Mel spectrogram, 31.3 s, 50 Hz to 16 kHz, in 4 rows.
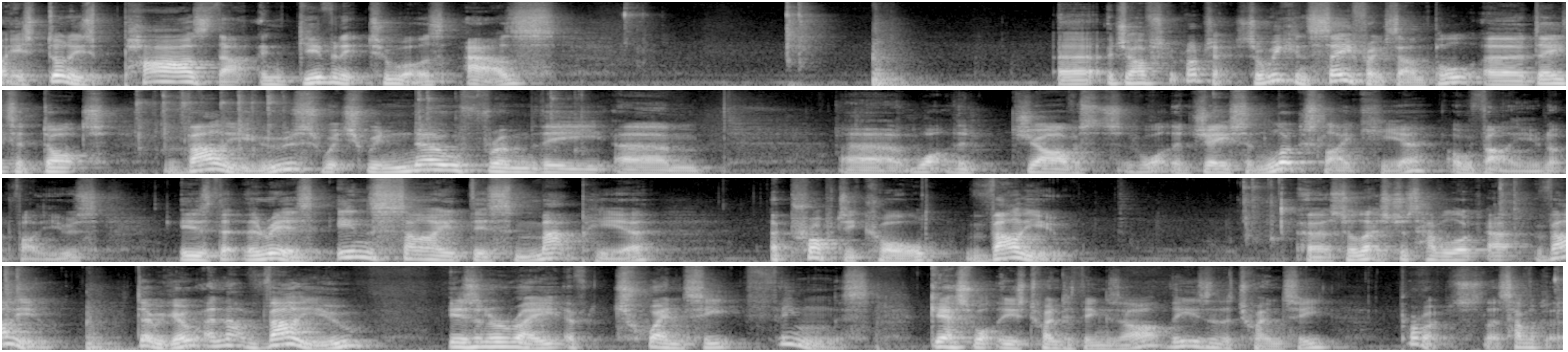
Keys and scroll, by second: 2.8-4.3 typing, 8.1-9.5 typing, 10.4 super+Tab, 10.4 super+Right, 23.4 Return, 31.1 Up.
